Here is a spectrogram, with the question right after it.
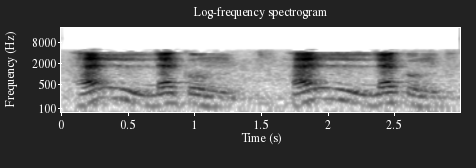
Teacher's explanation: اي حرفين زي بعض، حرف واحد مكرر مرتين، الاول ساكن الثاني متحرك، ادغم وانت مرتاح جدا جدا. فشوف هل لكم، هل بتنتهي بلام ولكم بتبدا بلام، عاوزين نقراها بلام واحده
